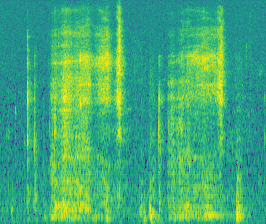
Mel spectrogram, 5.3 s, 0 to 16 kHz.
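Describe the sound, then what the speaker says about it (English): A knife blade rasps repeatedly across a 400 grit sharpening block in close, steady back-and-forth strokes, each gritty scrape rising and falling, with no talking. "So this is a 400 grit sharpening block."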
